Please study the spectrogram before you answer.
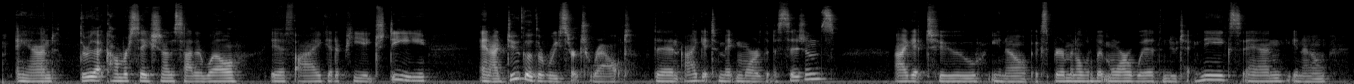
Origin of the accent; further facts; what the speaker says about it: Sweetwater, Texas, United States; Okay. So I grew up in Sweetwater, Texas. I came to South Plains College, my first year of college.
